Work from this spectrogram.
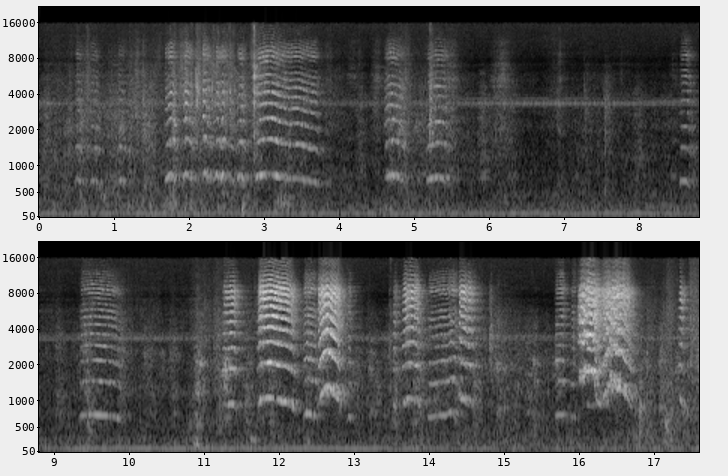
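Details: Two English Staffordshire Bull Terrier puppies at play, chasing each other and tugging on toys: bursts of high, harmonic whines and squeals, some rising then falling, separated by quieter pauses over a steady low indoor hum.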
